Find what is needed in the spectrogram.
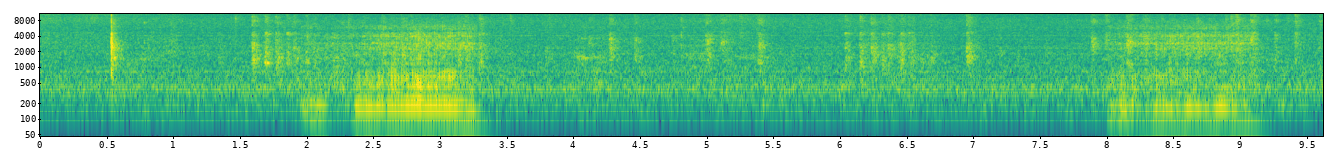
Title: Sofie the dog snoring away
